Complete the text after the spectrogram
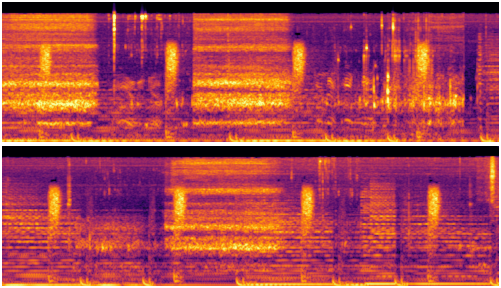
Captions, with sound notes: - There we go. (breathing) Turn that tank on. (upbeat music) (breathing)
